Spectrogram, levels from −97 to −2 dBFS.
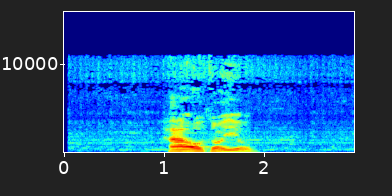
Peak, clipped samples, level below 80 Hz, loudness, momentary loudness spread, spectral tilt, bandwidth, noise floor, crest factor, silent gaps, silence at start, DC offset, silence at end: -2 dBFS; under 0.1%; -68 dBFS; -19 LUFS; 15 LU; -5 dB/octave; 11.5 kHz; -55 dBFS; 20 dB; none; 1.05 s; under 0.1%; 1 s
